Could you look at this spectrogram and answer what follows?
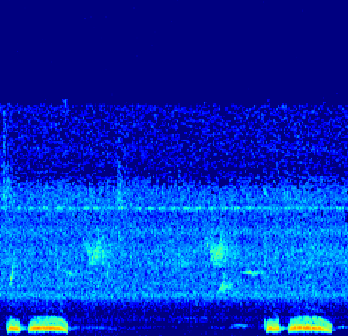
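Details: Spotted dove decoy bird for trapping, Vietnam; two soft double coos, short then long, separated by about three seconds of quiet, with faint distant chirps.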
